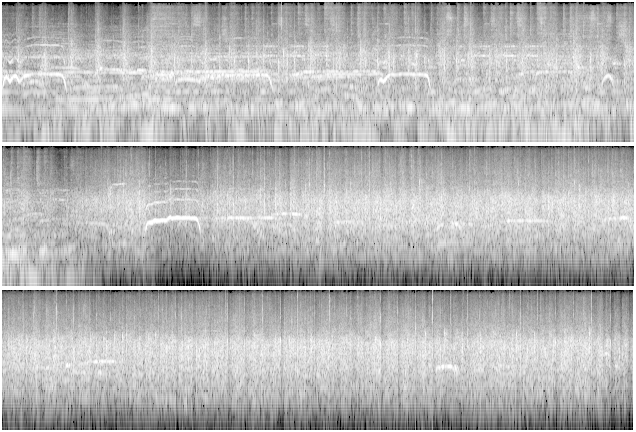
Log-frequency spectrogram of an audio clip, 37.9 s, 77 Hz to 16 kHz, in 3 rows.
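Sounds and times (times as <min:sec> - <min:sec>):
high whoops and shouts: 0:00.0 - 0:08.8, 0:11.5 - 0:12.4, 0:14.4 - 0:19.8, 0:26.5 - 0:27.7, 0:33.9 - 0:34.5
dance music: 0:00.0 - 0:15.1
audience applauding and cheering: 0:00.0 - 0:37.9.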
